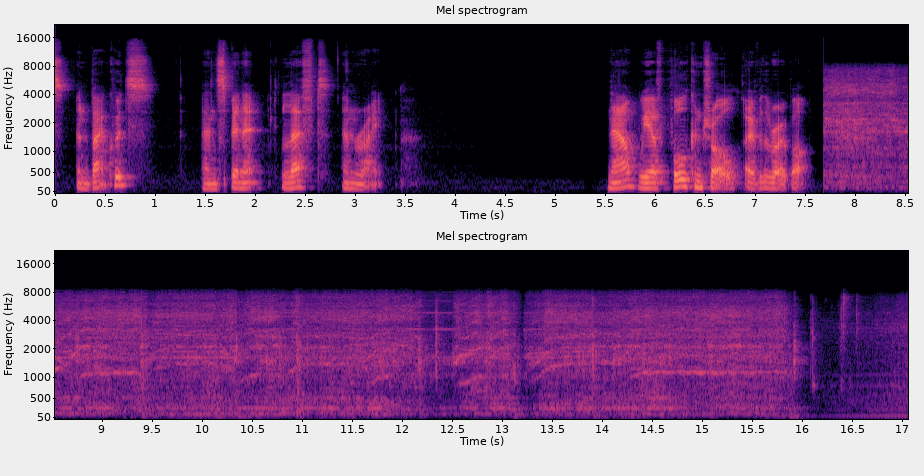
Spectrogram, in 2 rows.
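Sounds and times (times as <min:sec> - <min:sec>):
electric gear motors whirring: 0:07.7 - 0:17.0.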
